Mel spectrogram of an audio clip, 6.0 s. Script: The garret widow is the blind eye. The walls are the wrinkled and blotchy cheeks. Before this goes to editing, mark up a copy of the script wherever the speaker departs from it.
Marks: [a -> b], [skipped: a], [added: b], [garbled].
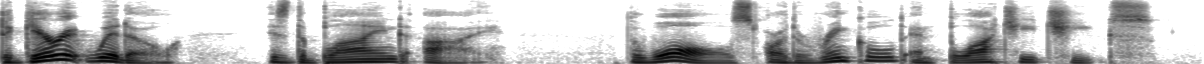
The garret widow is the blind eye. The walls are the wrinkled and blotchy cheeks.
